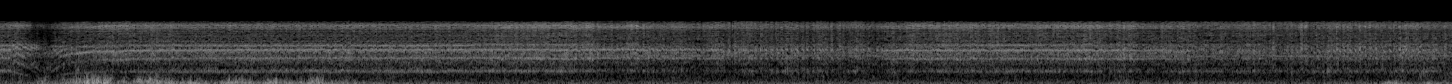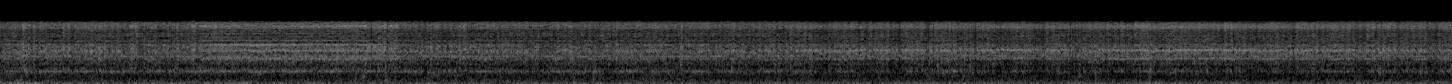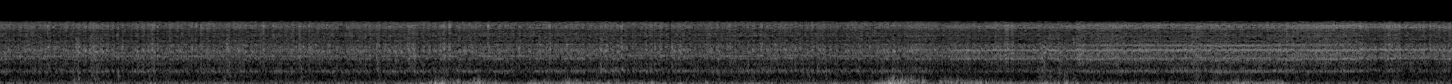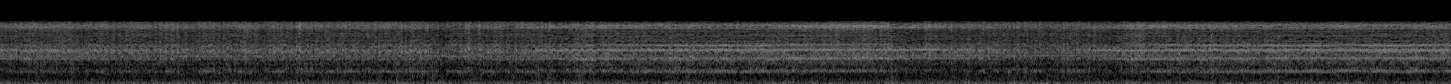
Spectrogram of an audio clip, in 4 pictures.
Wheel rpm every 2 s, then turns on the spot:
130, 160, 160, 170, 170, 160, 170, 160, 160, 160, 160, 160, 160, 160, 160, 160, 160, 170, 170, 160, 160, 160, 160, 160, 160, 160, 170, 160, 160.
none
